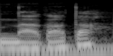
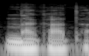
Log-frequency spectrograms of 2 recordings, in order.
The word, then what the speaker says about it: Nagata: Can you pronounce that for me? Nagata. Nagata.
